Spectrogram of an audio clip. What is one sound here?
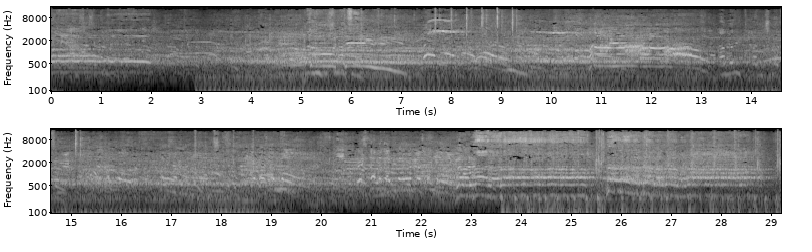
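A large crowd of young men chants and sings loudly.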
